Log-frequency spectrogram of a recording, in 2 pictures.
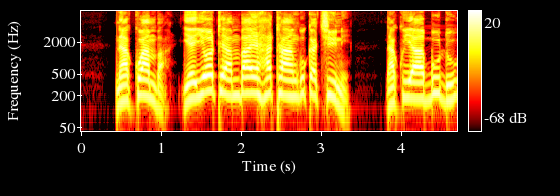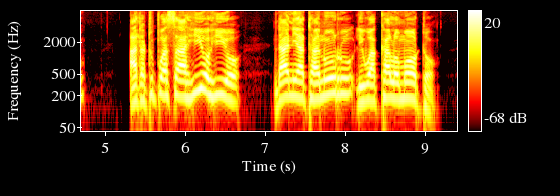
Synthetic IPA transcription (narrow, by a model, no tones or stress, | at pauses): nakwamba̰ | jɛjɔtɛambajɛɦataːŋɡukat͡ʃinḭ | nakujaːbuɗu | atatupwasaːɦijɔɦijɔ | ndanijatanuɾuliwakalɔmɔtɔ̰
